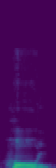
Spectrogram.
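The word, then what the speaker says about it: whole: N can't then the होल डब्लू क्या है य पे साइलेंट है एच ओ हो एल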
